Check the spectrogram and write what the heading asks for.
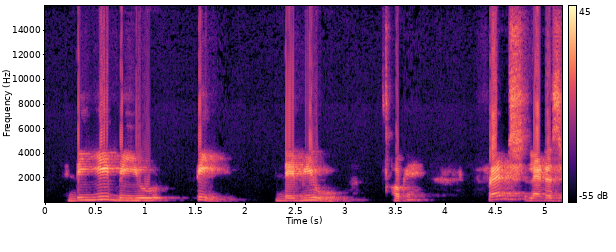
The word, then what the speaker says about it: debut: D E B U T debut.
